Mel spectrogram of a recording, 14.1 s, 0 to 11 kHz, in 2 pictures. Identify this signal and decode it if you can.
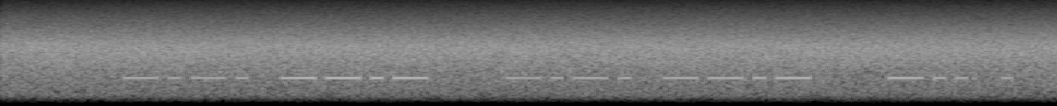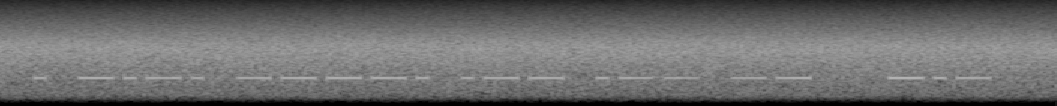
Morse code, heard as a keyed tone, machine-sent, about 16 wpm, 880 Hz, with heavy radio static and fading. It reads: CQ CQ DE EC9WWM K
